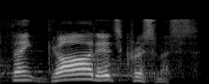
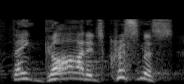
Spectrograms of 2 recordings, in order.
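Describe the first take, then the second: First: It is said with a weary, relieved sigh. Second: It is said with joyful, grateful warmth. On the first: Relief that the busy season is finally here. The speaker calls it wrong. "Not the usual song of relief" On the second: Real thanks to God for Christmas. The speaker calls it right. "We want the former"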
